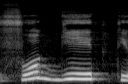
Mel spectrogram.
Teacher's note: eu não escuto o som do u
